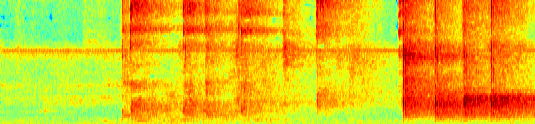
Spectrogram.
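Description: Table tennis rally: the ball clicking off bats and table several times, starting about a second in. It is followed by a much louder burst of noise near the end.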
